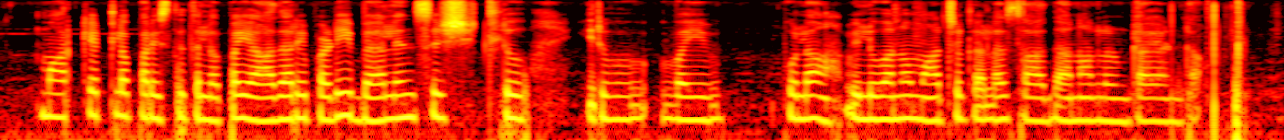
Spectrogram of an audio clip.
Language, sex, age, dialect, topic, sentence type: Telugu, female, 18-24, Central/Coastal, banking, statement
